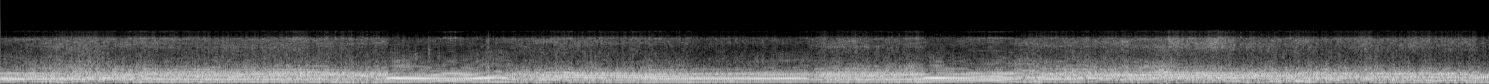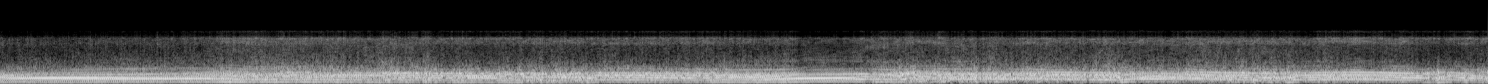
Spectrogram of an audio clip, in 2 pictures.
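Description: Honda XR250's single-cylinder four-stroke engine running under way, its pitch rising and falling with the throttle, dropping briefly several times at gear changes.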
